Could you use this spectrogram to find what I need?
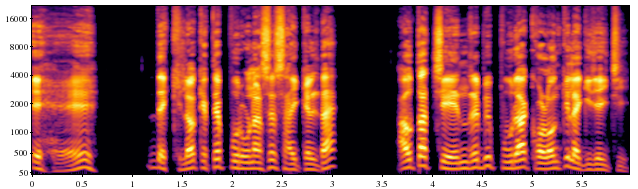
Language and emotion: Odia, disgusted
